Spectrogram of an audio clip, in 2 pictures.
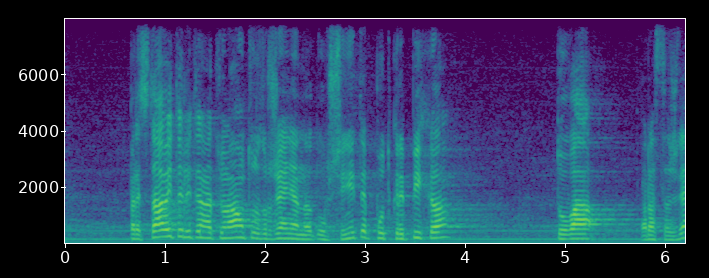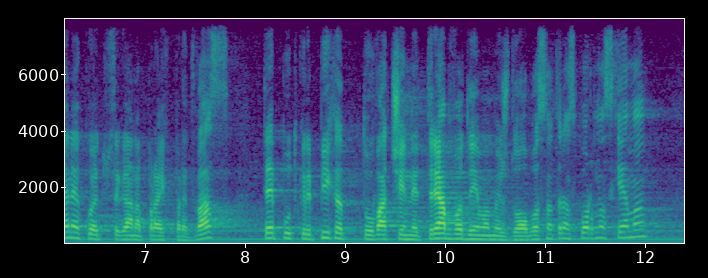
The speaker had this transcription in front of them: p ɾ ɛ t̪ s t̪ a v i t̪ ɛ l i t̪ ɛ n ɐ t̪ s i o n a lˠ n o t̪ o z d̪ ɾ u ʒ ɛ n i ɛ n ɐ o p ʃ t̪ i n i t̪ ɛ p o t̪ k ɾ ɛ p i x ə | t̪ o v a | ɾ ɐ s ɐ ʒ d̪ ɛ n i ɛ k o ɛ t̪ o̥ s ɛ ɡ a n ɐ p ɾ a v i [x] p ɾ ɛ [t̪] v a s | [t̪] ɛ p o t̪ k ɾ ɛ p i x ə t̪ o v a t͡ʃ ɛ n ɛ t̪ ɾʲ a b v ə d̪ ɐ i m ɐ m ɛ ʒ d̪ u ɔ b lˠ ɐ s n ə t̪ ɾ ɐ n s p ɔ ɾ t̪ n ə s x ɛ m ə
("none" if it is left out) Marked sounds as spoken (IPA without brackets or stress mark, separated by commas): x, d̪, t̪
